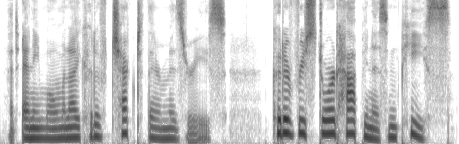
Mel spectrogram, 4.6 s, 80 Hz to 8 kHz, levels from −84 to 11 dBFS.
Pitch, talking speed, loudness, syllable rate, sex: 180 Hz, 195 wpm, -19 LUFS, 6.4 syllables/s, female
